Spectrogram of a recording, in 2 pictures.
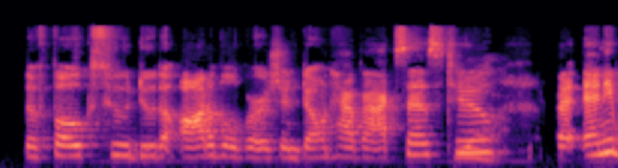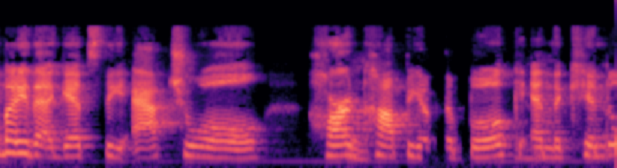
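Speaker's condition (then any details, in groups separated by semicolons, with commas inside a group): No condition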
